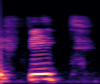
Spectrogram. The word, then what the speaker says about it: feet: 왜냐하면 짧게 하면 fit. 말 그대로 그, 뭐, 맞다. 옷 따위가 몸에 맞다는 fit. 우리의 피트감이라는 그 fit. 그 로마로 느낄 수가 있으니까 fit. 조금 더 길게 발음해 주셨으면 좋겠어요.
